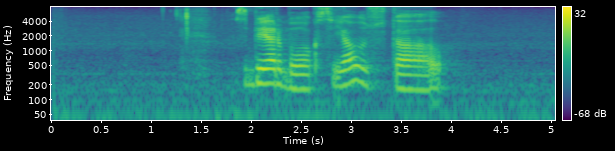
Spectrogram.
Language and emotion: Russian, sad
